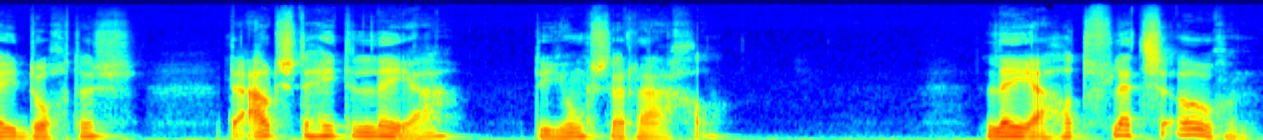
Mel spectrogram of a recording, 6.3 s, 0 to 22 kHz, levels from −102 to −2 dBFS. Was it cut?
no; 0 cuts

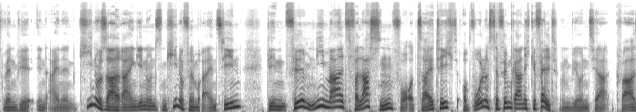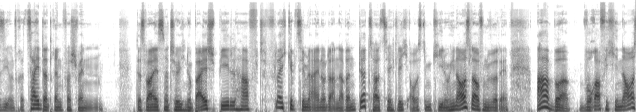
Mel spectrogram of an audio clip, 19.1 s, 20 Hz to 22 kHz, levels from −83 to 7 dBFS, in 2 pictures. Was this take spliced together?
no; 0 cuts

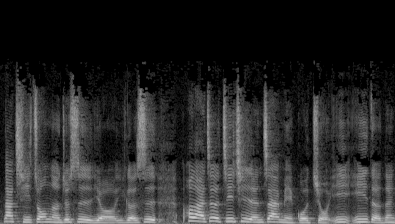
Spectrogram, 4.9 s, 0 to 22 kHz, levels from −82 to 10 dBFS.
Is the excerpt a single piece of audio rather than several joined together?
no; 1 cut; at 2.3 s

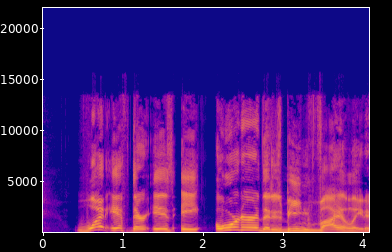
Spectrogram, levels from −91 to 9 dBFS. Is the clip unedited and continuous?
yes; 0 cuts

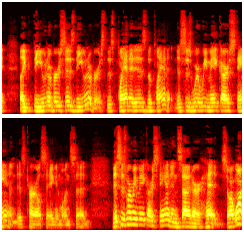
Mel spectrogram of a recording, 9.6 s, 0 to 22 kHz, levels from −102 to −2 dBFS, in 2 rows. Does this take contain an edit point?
no; 0 cuts

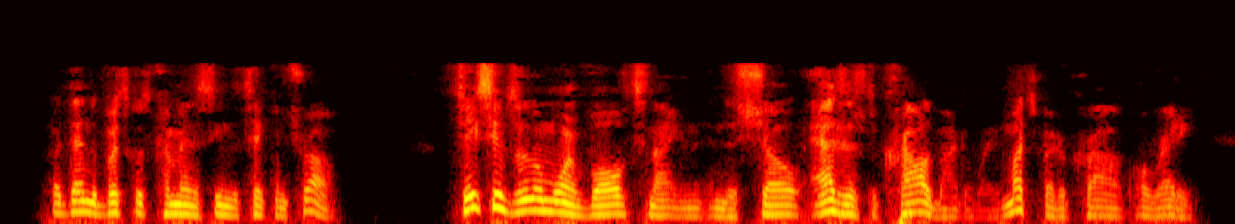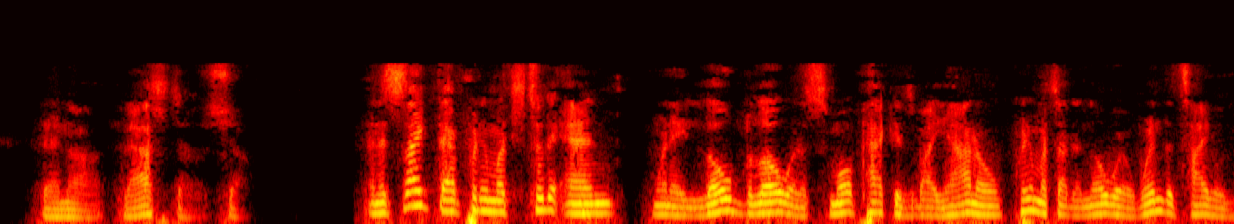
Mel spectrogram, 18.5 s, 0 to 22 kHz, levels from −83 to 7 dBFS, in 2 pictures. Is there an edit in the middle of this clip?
no; 0 cuts

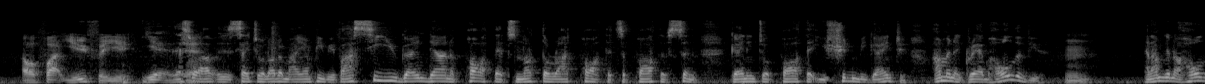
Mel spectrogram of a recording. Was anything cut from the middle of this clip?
no; 0 cuts

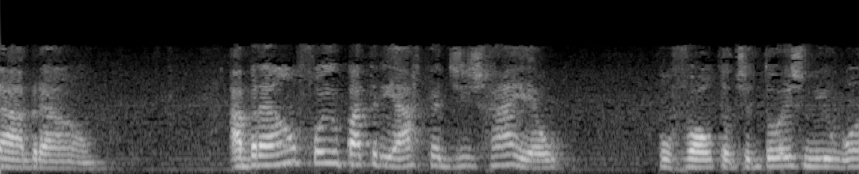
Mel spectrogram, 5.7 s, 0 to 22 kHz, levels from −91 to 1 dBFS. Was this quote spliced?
no; 0 cuts

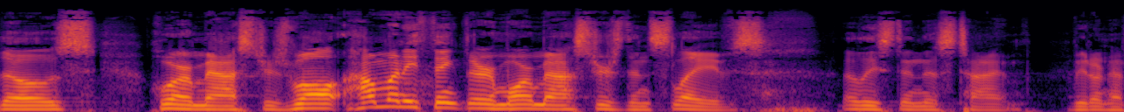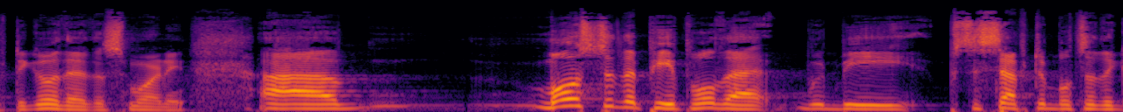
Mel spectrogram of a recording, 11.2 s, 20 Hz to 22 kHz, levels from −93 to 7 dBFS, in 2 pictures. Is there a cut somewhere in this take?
yes; 1 cut; at 5.3 s

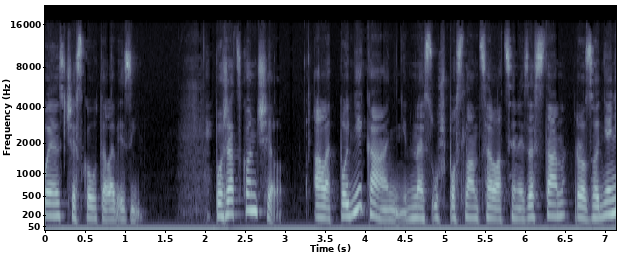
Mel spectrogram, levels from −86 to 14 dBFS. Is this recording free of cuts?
no; 1 cut; at 2.1 s

